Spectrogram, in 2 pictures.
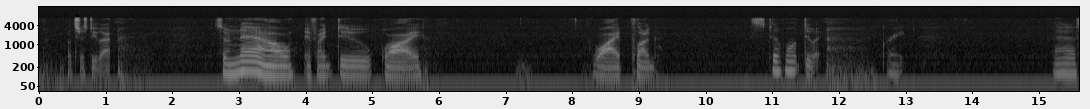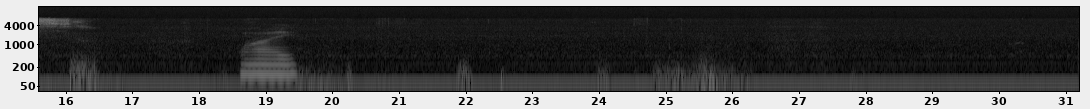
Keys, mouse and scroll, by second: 0.8 Tab, 1.2-2.6 scroll up 11, 2.6 click, 5.0 y, 7.2 shift+click, 8.3 y, 9.9-11.3 middle drag, 11.3 ctrl+scroll up 1, 11.5 ctrl+z, 11.8-12.8 middle drag, 12.8 s, 14.3 click, 15.0 s, 18.5 ctrl+y, 19.7 y, 21.2 shift+click, 22.3 y, 23.9-25.3 middle drag, 25.3 ctrl+z, 25.8-26.4 scroll down 1, 26.4 click, 26.9 click, 27.8 Tab, 28.8-31.2 drag.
